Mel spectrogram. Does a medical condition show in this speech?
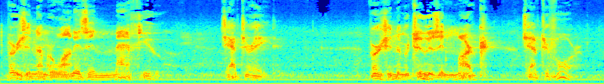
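Yes: laryngeal cancer; deep raspy 'Batman voice', much weaker than before, prosthesis speech planned after laryngectomy.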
